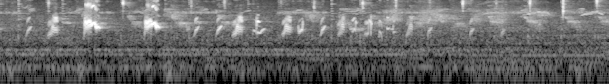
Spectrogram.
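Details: A bulbul mother feeding and calling her twin chicks: two loud, harsh notes with a rapid stream of high, thin chirps about one and a half per second throughout.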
